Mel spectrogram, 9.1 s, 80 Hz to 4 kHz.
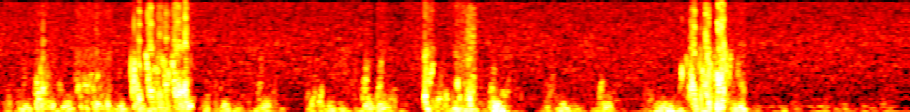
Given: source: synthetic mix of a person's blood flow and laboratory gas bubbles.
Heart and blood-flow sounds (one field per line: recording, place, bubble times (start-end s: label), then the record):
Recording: Doppler ultrasound of blood flow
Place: precordium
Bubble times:
0.38-0.61 s: bubbles
0.79-1.17 s: bubbles
1.33-1.99 s: bubbles
4.26-4.40 s: bubbles
4.54-4.85 s: bubbles
6.83-7.52 s: bubbles
From the record:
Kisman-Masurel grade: 233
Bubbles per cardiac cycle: several, 3 to 8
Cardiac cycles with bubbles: 50 to 99%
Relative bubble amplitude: loud (0.450 to 0.775)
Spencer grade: 3 (all of the cardiac periods contain showers or single bubble signals, but not dominating or overriding the cardiac motion signals)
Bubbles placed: only in the low amplitude regions of the cardiac cycle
